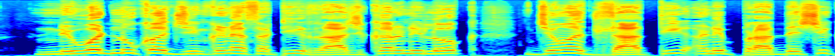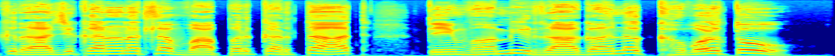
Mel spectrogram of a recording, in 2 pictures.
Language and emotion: Marathi, angry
